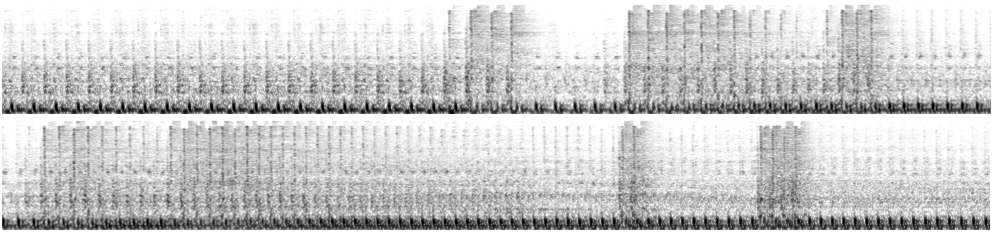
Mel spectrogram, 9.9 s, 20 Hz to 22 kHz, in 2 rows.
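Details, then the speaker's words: Type 160 single-cylinder diesel that was burning oil, after rebuild/repair: crisp, regular thumping about six beats a second, staying even as revs shift slightly; runs normally with good power. "อ่ะก็ปกติดีนะครับก็เดี๋ยวให้พี่เขไปลองใช้งานดูนะครับก็เดี๋ยวไม่น่าจะมีอะไรแล้วนะครับก็กำลงกำลังต้นก็โอเคนะครับปกติทุกอย่างนะครับ"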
